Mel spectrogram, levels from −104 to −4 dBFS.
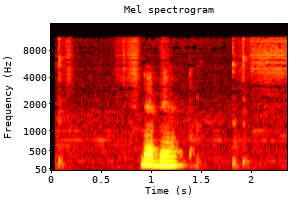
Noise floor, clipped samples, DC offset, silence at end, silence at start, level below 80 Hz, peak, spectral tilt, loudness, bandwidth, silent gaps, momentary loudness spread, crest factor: -55 dBFS; under 0.1%; under 0.1%; 0 s; 0.05 s; -62 dBFS; -6 dBFS; -6.5 dB/octave; -24 LUFS; 11.5 kHz; none; 24 LU; 20 dB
